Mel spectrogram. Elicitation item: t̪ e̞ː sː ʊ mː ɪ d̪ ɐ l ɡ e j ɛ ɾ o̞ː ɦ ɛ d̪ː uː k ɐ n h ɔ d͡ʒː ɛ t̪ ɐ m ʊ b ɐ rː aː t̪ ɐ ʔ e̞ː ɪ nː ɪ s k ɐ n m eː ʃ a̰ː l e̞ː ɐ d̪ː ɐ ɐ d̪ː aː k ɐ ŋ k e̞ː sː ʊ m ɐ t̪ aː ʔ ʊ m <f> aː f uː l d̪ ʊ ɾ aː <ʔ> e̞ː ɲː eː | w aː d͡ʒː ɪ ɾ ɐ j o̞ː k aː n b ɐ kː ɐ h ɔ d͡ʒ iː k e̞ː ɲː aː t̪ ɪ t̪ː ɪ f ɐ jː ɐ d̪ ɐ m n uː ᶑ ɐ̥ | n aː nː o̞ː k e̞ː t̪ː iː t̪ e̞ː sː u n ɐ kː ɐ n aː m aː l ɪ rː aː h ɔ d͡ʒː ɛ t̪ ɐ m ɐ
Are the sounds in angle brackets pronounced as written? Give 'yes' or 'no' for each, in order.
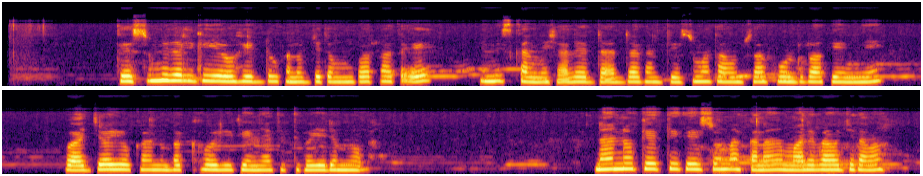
no, no

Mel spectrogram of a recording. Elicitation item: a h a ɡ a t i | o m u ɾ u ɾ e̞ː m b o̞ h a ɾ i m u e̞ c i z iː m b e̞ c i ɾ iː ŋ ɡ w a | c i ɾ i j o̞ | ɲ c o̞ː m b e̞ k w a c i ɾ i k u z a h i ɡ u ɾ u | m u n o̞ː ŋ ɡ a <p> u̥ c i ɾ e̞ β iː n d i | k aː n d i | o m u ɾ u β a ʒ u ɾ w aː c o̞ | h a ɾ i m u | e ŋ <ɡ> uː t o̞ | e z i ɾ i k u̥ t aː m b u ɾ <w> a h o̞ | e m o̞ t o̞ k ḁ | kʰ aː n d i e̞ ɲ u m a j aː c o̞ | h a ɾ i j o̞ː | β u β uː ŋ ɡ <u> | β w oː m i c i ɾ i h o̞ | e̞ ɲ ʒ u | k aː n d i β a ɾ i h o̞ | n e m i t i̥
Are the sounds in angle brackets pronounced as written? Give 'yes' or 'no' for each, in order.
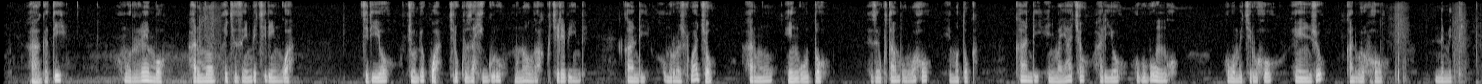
no, yes, yes, no

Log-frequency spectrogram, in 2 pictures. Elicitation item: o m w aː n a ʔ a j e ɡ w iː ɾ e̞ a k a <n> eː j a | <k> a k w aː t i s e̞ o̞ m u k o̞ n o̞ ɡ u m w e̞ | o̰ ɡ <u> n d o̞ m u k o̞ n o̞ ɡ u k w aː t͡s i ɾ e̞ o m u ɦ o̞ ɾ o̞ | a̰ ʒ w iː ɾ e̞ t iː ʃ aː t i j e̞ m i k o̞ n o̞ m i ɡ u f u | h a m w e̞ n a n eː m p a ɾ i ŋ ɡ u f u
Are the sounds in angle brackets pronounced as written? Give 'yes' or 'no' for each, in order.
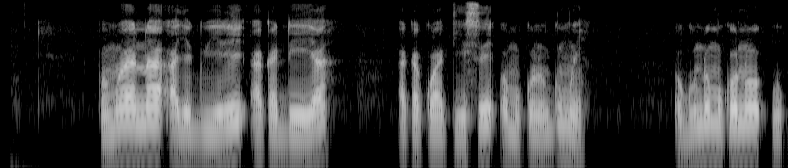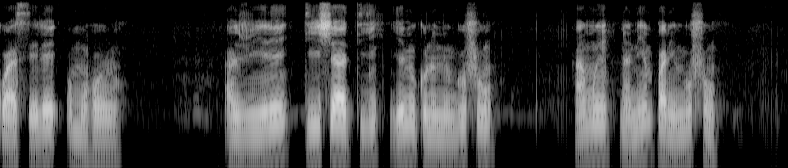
no, yes, no

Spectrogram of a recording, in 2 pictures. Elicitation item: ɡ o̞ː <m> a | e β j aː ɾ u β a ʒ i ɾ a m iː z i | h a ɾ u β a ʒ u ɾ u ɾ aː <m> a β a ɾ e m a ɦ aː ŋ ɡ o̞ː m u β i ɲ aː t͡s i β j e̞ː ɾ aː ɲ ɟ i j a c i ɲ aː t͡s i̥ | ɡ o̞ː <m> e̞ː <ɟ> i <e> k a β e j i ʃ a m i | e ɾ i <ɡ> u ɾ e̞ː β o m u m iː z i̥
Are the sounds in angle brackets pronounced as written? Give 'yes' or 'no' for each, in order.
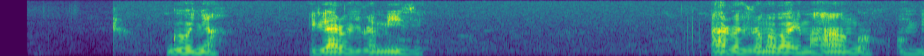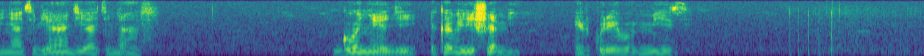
no, yes, no, yes, yes, no

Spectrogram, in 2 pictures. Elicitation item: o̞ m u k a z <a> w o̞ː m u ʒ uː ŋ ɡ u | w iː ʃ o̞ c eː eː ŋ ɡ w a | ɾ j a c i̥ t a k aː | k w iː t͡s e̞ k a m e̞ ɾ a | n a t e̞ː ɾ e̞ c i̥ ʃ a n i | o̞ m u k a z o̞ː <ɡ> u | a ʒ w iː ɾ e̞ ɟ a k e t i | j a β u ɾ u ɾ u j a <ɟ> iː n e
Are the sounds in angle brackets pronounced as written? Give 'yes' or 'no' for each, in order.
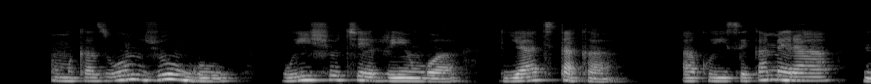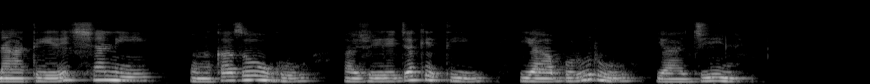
no, yes, yes

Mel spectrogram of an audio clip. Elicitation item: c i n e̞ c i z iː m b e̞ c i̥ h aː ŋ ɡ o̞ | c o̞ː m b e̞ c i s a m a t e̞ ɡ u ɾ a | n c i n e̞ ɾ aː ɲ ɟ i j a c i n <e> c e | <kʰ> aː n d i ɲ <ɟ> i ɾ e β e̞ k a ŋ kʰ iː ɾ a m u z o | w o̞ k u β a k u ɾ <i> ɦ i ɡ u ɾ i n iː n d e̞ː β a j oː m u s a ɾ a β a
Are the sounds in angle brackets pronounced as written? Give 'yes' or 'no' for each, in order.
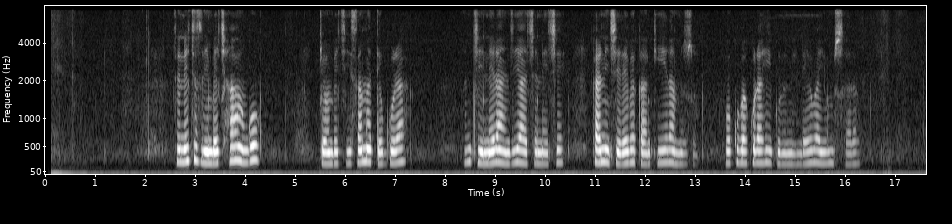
yes, no, no, no

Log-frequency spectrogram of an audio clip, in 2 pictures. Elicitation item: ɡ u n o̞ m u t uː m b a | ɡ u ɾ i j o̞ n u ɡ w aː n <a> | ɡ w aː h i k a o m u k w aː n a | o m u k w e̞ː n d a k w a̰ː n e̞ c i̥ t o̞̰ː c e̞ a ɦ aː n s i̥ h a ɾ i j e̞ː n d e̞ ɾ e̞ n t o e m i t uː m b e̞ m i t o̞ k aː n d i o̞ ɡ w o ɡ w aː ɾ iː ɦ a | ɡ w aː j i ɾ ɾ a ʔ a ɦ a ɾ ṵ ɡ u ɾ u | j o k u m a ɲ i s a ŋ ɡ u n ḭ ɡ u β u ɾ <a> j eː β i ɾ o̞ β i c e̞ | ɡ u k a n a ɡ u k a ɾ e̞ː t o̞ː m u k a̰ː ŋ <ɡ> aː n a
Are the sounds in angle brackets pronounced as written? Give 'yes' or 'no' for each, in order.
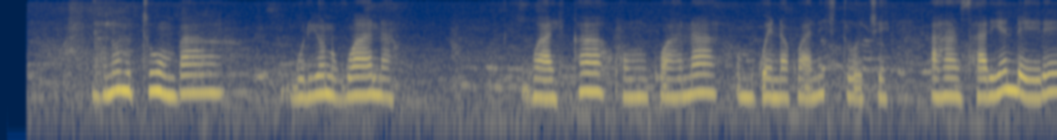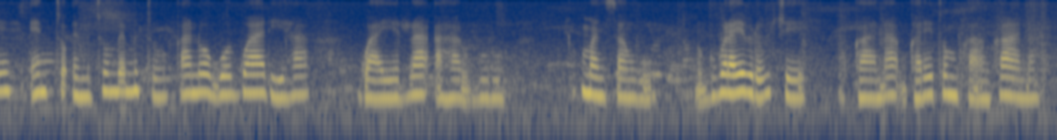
yes, yes, no

